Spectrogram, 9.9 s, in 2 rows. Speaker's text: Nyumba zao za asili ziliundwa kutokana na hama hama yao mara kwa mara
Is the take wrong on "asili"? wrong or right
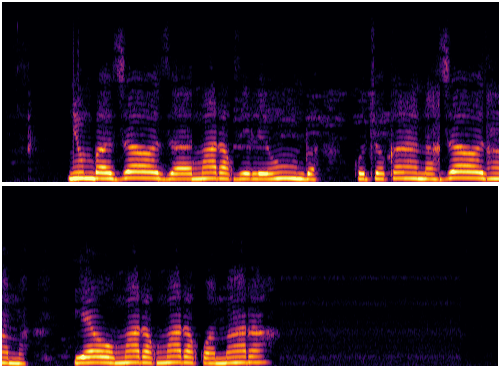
wrong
